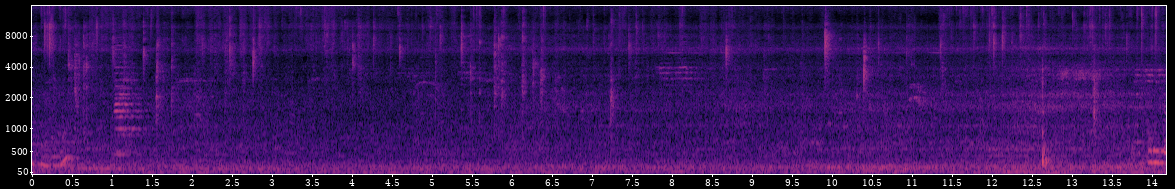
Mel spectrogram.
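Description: Continuous running water splashes and patters close by, steady throughout, with faint knocks and clatters of LG front-load washing machine parts being rinsed.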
